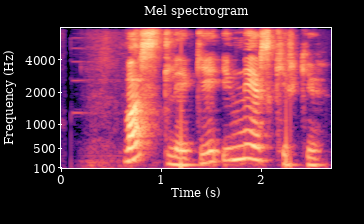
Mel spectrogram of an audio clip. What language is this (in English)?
Icelandic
